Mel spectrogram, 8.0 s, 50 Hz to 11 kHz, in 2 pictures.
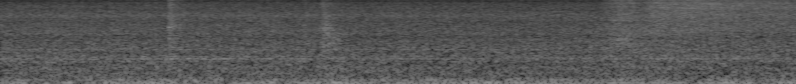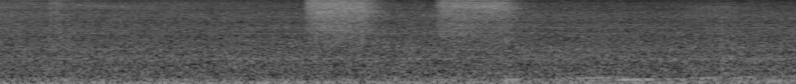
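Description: Toyohashi Railway 1800-series electric train pulling out of the station: a steady low rumble of wheels and running gear, two short hisses of air about five and a half and six seconds in, and a faint rising motor whine near the end as it picks up speed.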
